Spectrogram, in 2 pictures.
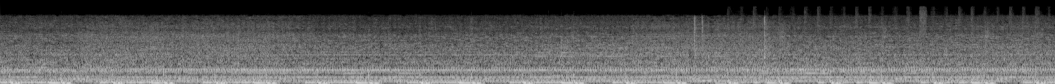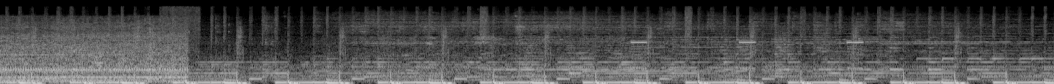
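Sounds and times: road roller engine running: 0.0 - 21.0.

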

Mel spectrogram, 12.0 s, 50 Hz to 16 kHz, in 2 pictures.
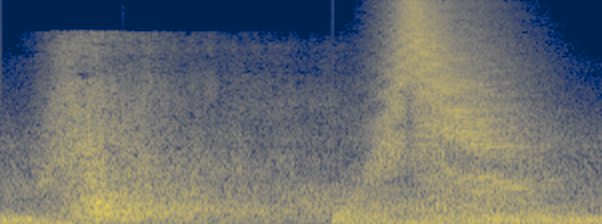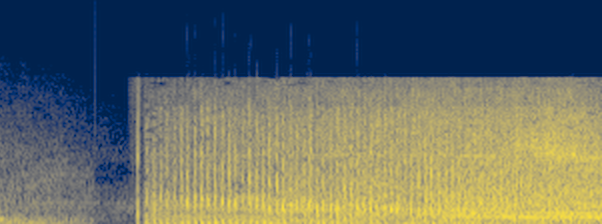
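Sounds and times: whoosh: 3.3 - 7.0.

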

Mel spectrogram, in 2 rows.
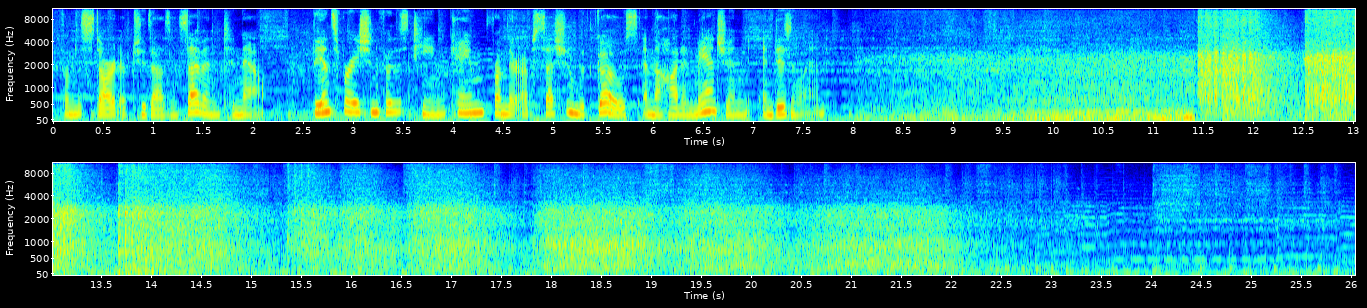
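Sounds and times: low rumble: 7.9 - 23.7
rapid gunfire bursts: 11.4 - 22.6.

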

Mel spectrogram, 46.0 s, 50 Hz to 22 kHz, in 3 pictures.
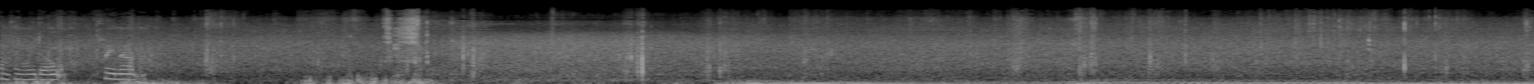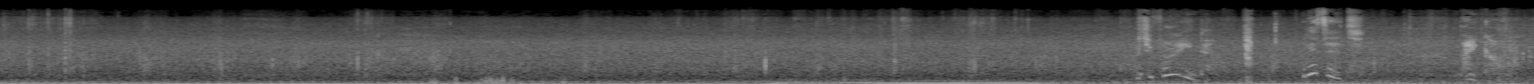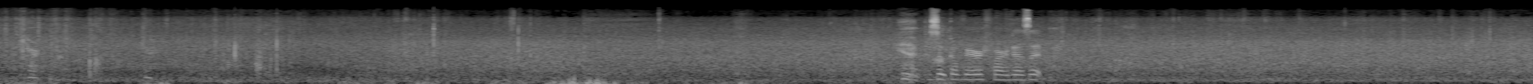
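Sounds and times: steady low rumble: 0.0 - 42.7
footsteps on forest floor: 4.4 - 20.2, 21.0 - 36.0.

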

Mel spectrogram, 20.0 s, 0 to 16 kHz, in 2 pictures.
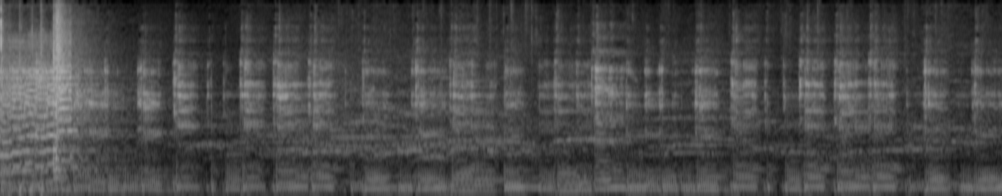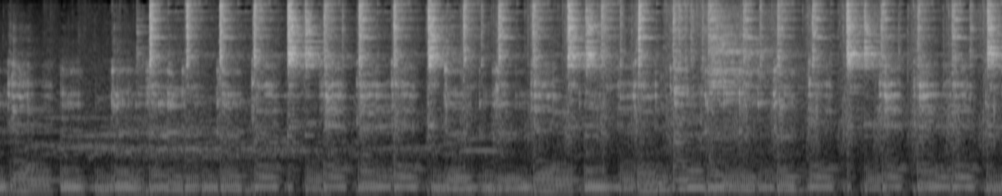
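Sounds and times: electric bass guitar riff: 0.0 - 20.0
electric guitar: 0.0 - 20.0.

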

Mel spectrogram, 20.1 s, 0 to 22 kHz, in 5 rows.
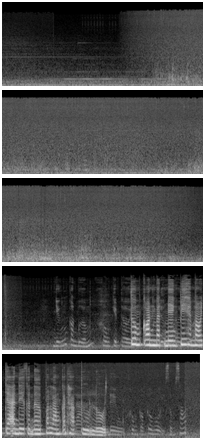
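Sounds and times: thunder rumbling: 2.5 - 13.2
rain falling: 2.6 - 12.5, 16.5 - 20.0.

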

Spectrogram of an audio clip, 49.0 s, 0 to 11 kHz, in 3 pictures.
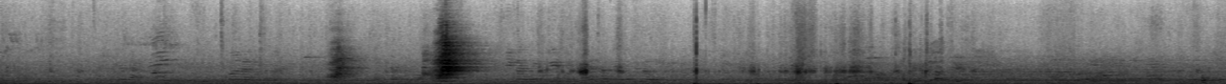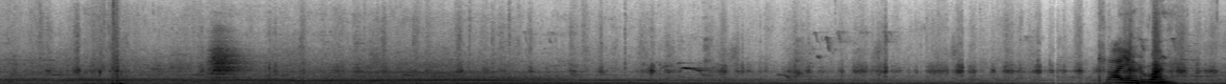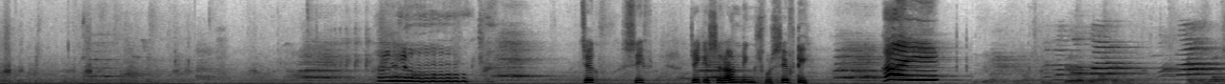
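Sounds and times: murmur of voices: 0.0 - 30.8
steady low hum: 0.0 - 36.7
bird squawks: 5.6 - 6.5, 18.9 - 19.8.

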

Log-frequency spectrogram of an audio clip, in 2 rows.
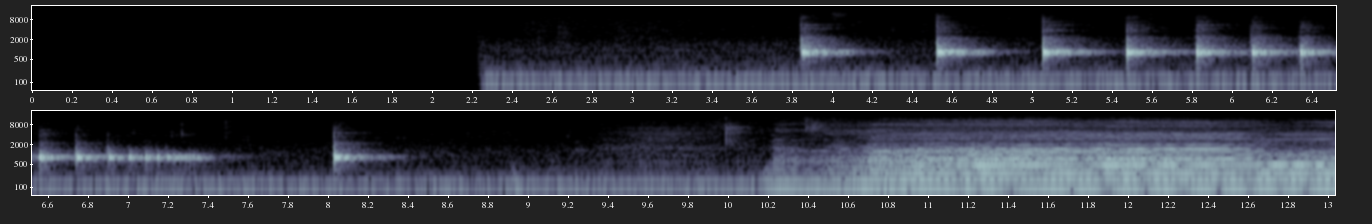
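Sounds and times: hollow wooden knocks: 3.9 - 8.4.

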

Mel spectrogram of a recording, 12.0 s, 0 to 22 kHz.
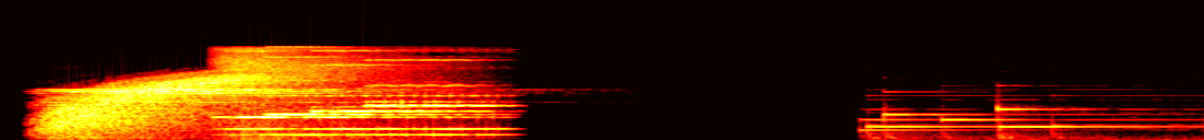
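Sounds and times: rising whoosh: 0.2 - 4.2
sustained chord: 2.1 - 5.2.

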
